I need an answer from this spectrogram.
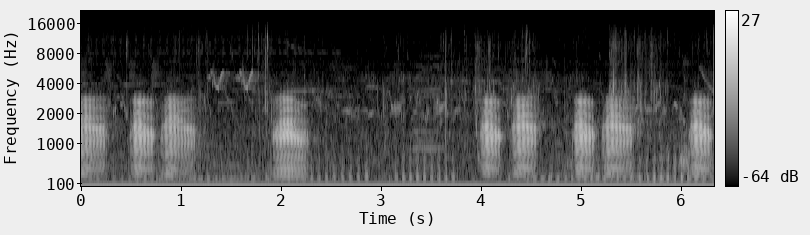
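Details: Indian bullfrog calling with loud, nasal, buzzy croaks, given singly and in quick pairs, about eight in six seconds, over a steady low droning background.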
